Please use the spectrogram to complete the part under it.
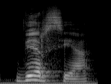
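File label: "versiya", Azerbaijani; Orfoqrafiya Lüğəti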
